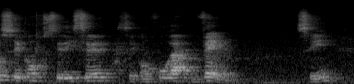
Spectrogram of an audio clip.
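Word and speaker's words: vem: en portugués el verbo venir es vir si y en el imperativo se se dice se conjuga ven si Y aunque se escribe con m se pronuncia como una n ven ven a felicid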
